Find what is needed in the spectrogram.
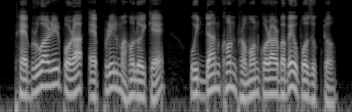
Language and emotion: Assamese, neutral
